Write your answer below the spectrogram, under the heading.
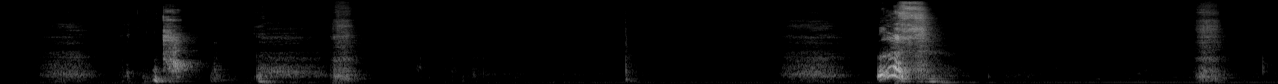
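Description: A run of several sharp sneezes, some preceded by quick in-breaths, separated by short pauses in a quiet room: repeated sneezing.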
